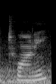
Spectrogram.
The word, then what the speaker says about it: Toiny: It's called Plage de Toiny. Yeah, Toiny. There's literally one person at the beach. I think they pronounce it like 20.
